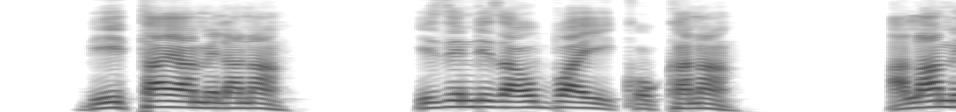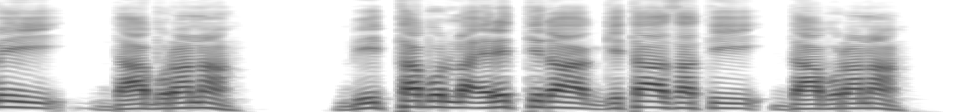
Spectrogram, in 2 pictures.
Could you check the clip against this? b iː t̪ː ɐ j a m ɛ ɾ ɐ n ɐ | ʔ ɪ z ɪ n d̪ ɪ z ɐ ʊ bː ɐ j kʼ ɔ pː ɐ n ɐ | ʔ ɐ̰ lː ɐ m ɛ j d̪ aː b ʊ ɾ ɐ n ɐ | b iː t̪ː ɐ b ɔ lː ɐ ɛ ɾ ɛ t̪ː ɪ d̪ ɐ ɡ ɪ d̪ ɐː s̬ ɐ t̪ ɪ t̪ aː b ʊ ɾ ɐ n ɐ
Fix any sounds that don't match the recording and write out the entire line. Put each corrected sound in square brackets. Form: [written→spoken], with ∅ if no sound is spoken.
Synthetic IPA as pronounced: b iː t̪ː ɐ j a m ɛ [ɾ→l] ɐ n ɐ | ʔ ɪ z ɪ n d̪ ɪ z ɐ ʊ bː ɐ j kʼ ɔ [pː→kː] ɐ n ɐ | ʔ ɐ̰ [lː→l] ɐ m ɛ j d̪ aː b ʊ ɾ ɐ n ɐ | b iː t̪ː ɐ b ɔ lː ɐ ɛ ɾ ɛ t̪ː ɪ d̪ ɐ ɡ ɪ [d̪→t̪] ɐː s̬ ɐ t̪ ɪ [t̪→d̪] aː b ʊ ɾ ɐ n ɐ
